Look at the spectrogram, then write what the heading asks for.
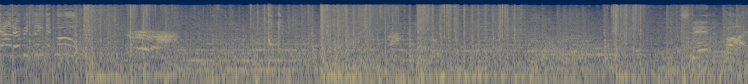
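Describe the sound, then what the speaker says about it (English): Sustained automatic machine gun fire in the video game Detroit: Become Human, a loud, dense fusillade of rapid bursts running throughout, with shouted voices and battle noise mixed underneath. "That machine gun is taking down everything that moves!"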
